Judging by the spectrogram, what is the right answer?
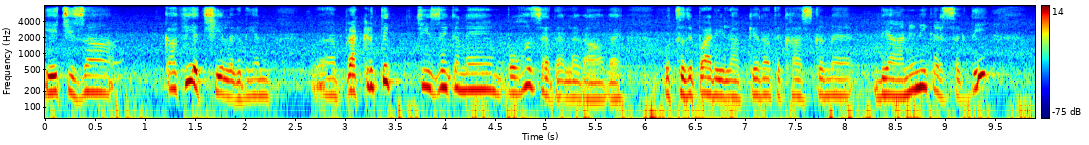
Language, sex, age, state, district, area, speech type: Dogri, female, 45-60, Jammu and Kashmir, Udhampur, urban, spontaneous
